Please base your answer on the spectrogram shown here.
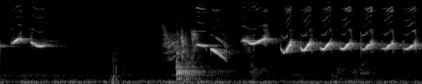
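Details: Lure song of a common iora meant to make a silent bird answer: a few whistled slurs, a brief rustle, then a fast even string of repeated rising whistles.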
